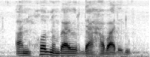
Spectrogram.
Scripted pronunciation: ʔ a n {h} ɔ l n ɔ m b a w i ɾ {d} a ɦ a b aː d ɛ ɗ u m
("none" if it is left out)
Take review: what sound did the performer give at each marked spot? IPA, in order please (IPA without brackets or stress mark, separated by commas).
h, d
